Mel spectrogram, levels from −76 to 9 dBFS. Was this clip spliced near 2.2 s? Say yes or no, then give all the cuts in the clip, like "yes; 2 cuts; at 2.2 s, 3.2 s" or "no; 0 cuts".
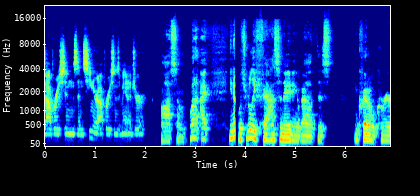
yes; 2 cuts; at 2.2 s, 3.8 s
